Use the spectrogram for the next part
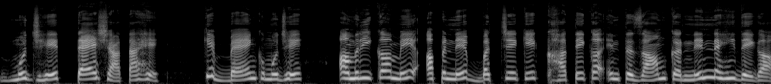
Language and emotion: Urdu, angry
